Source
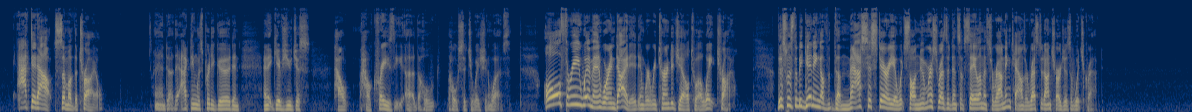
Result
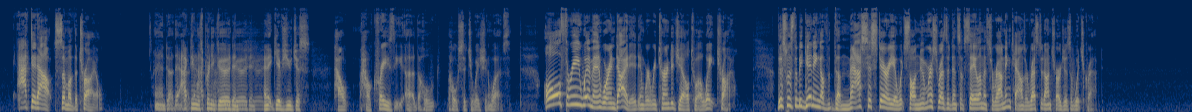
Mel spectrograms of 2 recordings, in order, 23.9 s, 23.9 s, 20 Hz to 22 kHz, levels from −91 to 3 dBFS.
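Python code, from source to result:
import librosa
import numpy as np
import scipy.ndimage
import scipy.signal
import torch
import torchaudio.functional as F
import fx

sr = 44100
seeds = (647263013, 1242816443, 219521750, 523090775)

y = fx.echo_feedback(x, sr, ms=333, feedback_pct=26, wet_db=-8.5, at=(3.17, 5.43))
y = fx.peak_eq(y, sr, hz=2800.0, db=-6.0, octaves=1.6, at=(20.85, 21.25))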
